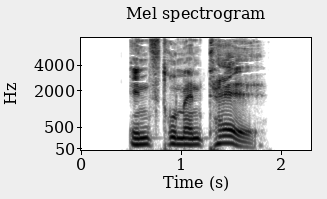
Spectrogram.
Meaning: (adjective) instrumental; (adverb) instrumentally
- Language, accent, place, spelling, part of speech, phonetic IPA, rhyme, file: German, Germany, Berlin, instrumentell, adjective, [ˌɪnstʁumɛnˈtɛl], -ɛl, De-instrumentell.ogg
